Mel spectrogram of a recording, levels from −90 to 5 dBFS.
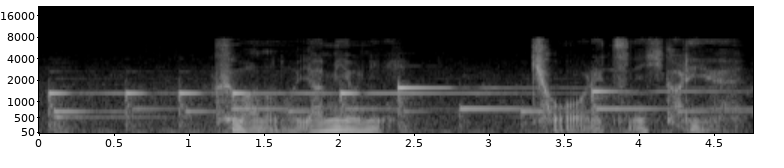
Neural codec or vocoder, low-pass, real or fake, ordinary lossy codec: none; none; real; none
